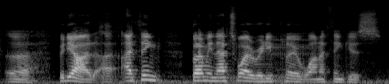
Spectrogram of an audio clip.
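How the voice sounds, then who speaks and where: A man's voice: mid-range voice, lively intonation, brisk, fairly bright tone, a little hiss or hum. A man co-hosting a podcast, speaking emphatically in casual film chat and swearing freely. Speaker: podcast co-host. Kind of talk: casual panel chat about films.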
